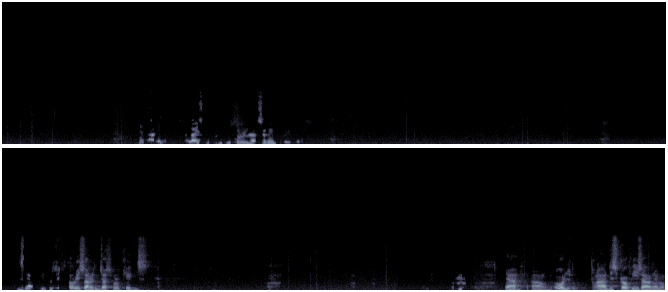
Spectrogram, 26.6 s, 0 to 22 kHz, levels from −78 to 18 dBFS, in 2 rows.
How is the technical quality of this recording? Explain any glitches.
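The recording has clear echo-control problems. The speech comes through a call path band-limited to about 8 kHz, which fits a wideband Opus setting.

Other side's voice leaking through: Brief traces of a second voice appear at 2.24–2.33 s, 6.57–6.67 s and 12.02–12.08 s. They are very faint, roughly 35 to 40 dB below the speech. The likely cause is loudspeaker echo that the canceller failed to remove fully.

Speech suppressed in double talk: The talker's voice dips sharply at 2.81–6.19 s, 13.51–14.66 s and 21.86–22.67 s. At its deepest it drops by as much as about 30 dB. This is likely the canceller turning everything down while both sides talked at once.

Background gated by the echo canceller: The room sound ducks by about 7 dB at 13.15–13.23 s and again at 21.23–21.57 s. The canceller clamped the microphone while the loudspeaker played. The background returns once it releases.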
